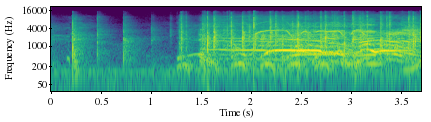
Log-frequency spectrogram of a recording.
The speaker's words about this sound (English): Hang on a second. Keep clapping. Keep clapping, bud. Keep clapping.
